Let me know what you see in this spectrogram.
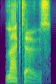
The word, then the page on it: lactose: British English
